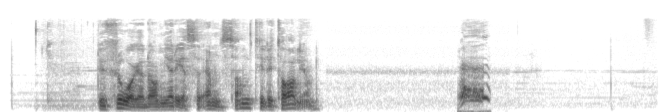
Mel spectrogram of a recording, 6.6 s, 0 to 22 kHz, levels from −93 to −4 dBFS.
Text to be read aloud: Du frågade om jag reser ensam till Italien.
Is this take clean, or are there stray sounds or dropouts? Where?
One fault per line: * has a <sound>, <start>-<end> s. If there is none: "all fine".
* has a bark, 4.6-4.9 s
